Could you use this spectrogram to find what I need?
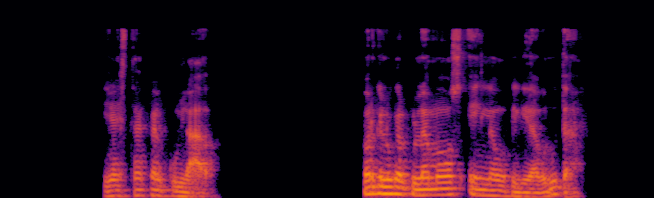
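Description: An elderly man speaks calmly into a microphone over an online call.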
